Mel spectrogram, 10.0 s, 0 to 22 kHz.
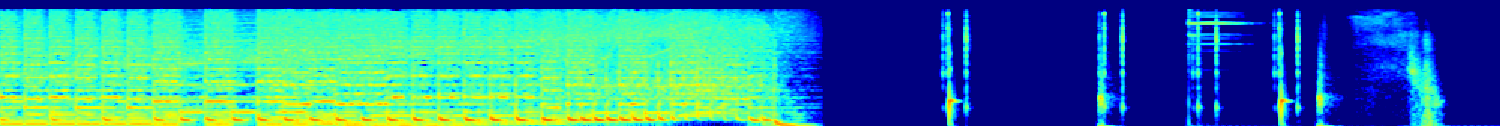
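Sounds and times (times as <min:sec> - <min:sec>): short pops and clicks: 0:06.3 - 0:06.5, 0:07.3 - 0:09.0.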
